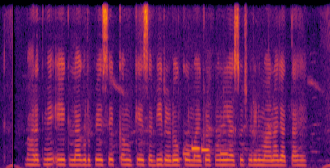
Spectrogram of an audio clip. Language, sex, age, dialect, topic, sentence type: Hindi, female, 18-24, Kanauji Braj Bhasha, banking, statement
